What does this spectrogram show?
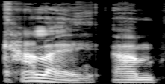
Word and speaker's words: Calais: you all back into Calais, which, by the way, is pronounced Calais.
